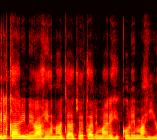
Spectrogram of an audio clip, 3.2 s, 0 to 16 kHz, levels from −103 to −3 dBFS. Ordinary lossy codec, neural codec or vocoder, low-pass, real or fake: none; codec, 44.1 kHz, 7.8 kbps, Pupu-Codec; 14.4 kHz; fake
